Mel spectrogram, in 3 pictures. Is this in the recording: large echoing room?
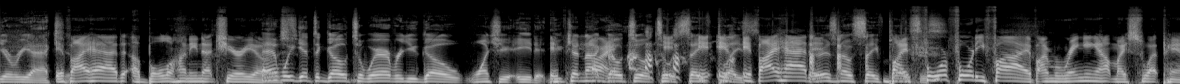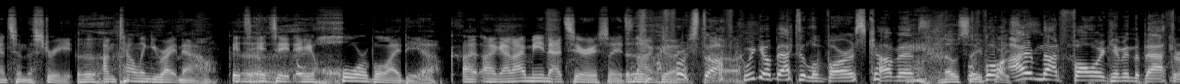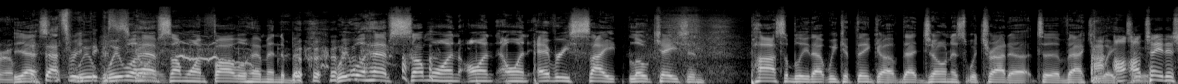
no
